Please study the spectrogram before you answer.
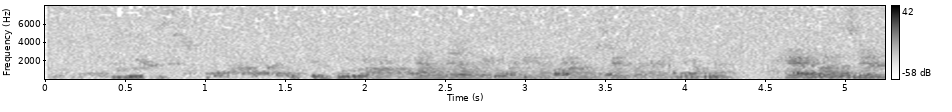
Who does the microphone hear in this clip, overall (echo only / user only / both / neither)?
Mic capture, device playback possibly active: both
